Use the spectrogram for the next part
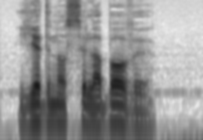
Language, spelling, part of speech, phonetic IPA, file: Polish, jednosylabowy, adjective, [ˌjɛdnɔsɨlaˈbɔvɨ], Pl-jednosylabowy.ogg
